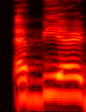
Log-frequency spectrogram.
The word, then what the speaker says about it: FBI: word that is acronym FBI differs from other retina noms in this list because it's pronounced letter by letter we cannot say fee berry we say f-b-i so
